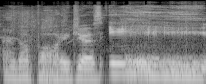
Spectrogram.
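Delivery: rough, creaky, very slow, long-drawn ee sound. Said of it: "this little high-pitched noise".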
